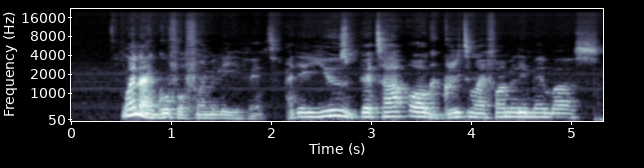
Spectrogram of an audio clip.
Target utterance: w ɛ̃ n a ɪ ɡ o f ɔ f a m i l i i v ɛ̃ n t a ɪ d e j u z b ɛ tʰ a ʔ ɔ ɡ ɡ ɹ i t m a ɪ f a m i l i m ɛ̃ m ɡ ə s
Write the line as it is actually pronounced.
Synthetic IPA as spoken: w ɛ̃ n a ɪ ɡ o f ɔ f a m i l i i v ɛ̃ n t a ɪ d e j u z b ɛ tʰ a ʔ ɔ ɡ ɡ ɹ i t m a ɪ f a m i l i m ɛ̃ m b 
